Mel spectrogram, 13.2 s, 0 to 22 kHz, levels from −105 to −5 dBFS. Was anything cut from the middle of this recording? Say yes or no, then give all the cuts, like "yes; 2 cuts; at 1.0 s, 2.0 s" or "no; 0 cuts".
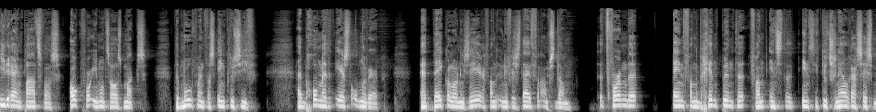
no; 0 cuts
